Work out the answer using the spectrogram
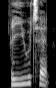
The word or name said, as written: rivetand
